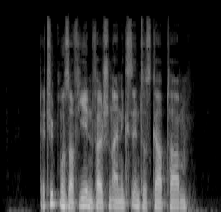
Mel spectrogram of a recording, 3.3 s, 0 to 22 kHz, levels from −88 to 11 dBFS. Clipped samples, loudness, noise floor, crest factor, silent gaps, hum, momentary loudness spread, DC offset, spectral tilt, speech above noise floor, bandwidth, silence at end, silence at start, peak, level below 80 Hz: under 0.1%; -21 LUFS; -61 dBFS; 16 dB; none; none; 7 LU; under 0.1%; -6 dB/octave; 41 dB; 15.5 kHz; 0.5 s; 0.6 s; -6 dBFS; -52 dBFS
